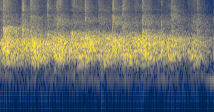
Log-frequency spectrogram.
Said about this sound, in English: God, one more hand clap if you can.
